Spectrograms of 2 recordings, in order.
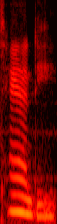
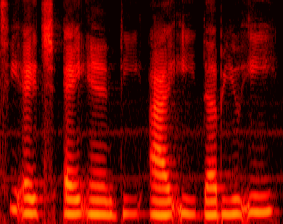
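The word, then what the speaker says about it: Thandiwe: It's not Tandy. It's like Thandiewe. Oh. and I'm not quite sure how to pronounce that.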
